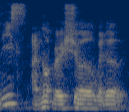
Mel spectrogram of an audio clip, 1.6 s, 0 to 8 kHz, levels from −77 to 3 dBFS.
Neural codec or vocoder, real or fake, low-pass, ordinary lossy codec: codec, 16 kHz, 4 kbps, X-Codec, WavLM features, trained on Multilingual LibriSpeech; fake; 7.2 kHz; none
